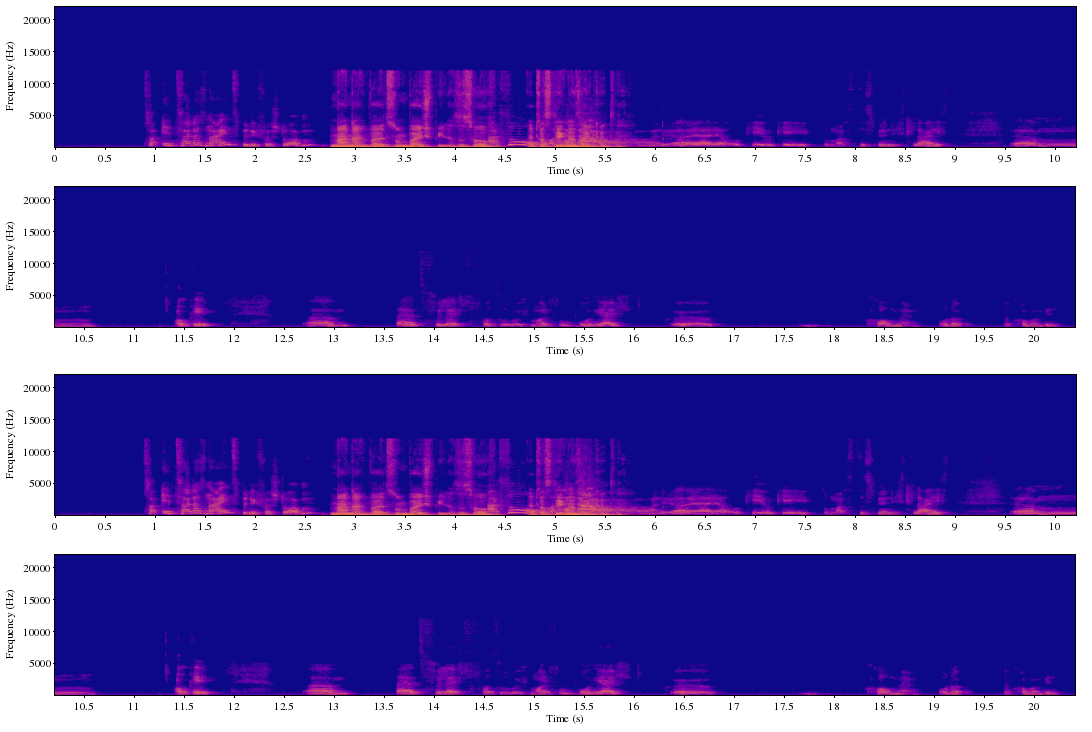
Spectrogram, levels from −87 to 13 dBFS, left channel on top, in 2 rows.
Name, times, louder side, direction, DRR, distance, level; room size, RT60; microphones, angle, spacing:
voice 1, 0.9-2.6 4.3-8.9 9.2-10.6 11.4-11.8 12.1-12.3 12.7-13.2 13.6-15.9 16.4-16.8 17.7-17.8 18.3-19.3 19.8-20.2, right 1 dB, 45° right, 1.5 m, -37 dB
voice 2, 2.8-4.4 4.7-5.6, left 1 dB, 20° left, 0.5 m, -23 dB
4.1 x 2.2 x 2.3 m
head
